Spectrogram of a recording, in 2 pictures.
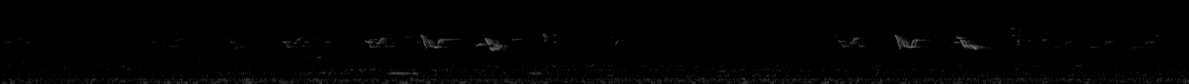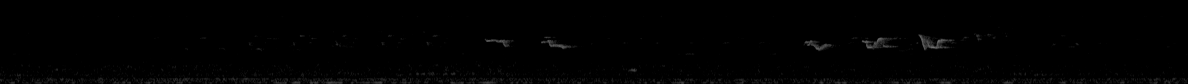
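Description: A songbird sings short chirpy phrases in four bursts over a low outdoor background, with a thin, steady, high-pitched hum underneath.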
